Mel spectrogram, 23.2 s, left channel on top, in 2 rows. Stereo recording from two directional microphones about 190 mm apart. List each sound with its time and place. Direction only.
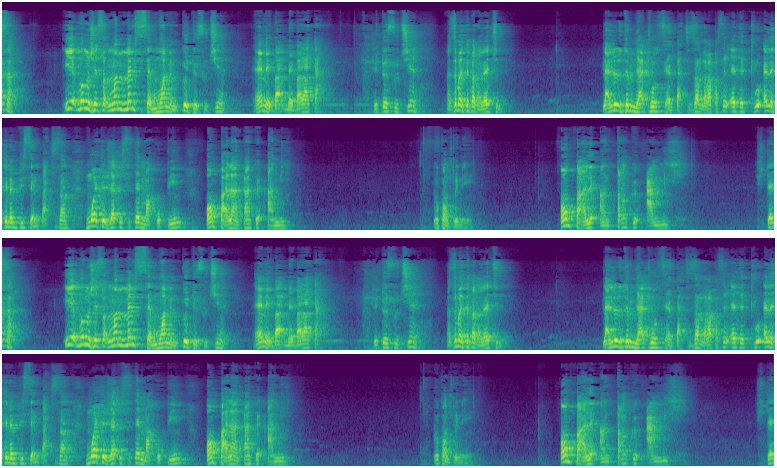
0.9 s speech: 35° left (ahead or behind)
5.9 s speech: 40° left (ahead or behind)
9.0 s speech: 35° left (ahead or behind)
18.0 s speech: 30° left (ahead or behind)
20.0 s speech: 30° left (ahead or behind)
